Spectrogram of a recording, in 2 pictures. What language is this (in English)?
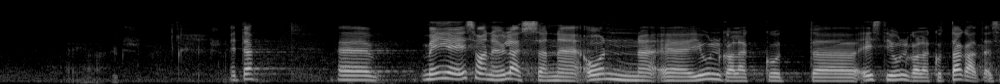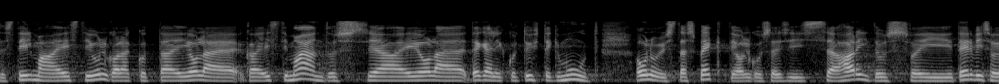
Estonian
